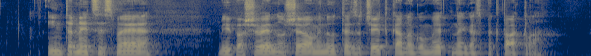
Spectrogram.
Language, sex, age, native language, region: Slovenian, male, 30-49, Slovenian, Savinja region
